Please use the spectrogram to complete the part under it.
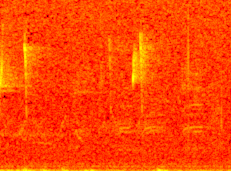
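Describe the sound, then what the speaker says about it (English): Faint birds chirp a few times in the distance over a quiet, low outdoor rumble. "listen to the birds chirping"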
